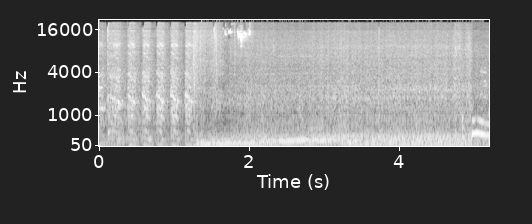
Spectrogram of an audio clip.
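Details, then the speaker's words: Budget-build car in very cold weather, just after replacing a failed gasket to fix a major oil leak: quick cranking catches in about 1.5 seconds, then even, steady low idle; normal cold start, warming up to check for leaks. "So I'm gonna let this warm up, and then I'm gonna come out and check and see if we're leaking anywhere. But so far so good. Everything's working, starting."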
